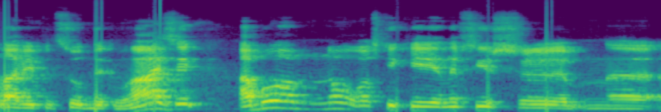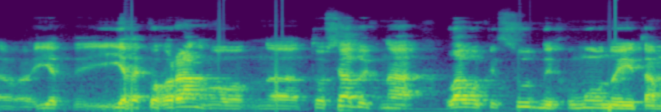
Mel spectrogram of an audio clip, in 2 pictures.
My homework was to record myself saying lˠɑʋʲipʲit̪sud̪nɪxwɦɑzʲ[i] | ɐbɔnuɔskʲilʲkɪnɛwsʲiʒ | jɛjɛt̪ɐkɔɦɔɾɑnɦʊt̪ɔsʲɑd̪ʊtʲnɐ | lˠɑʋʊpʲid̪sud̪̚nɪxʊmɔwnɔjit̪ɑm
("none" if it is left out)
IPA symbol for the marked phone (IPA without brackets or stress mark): i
